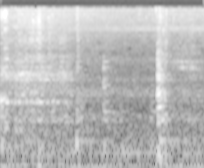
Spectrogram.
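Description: Faint handling of a sheet of paper being set in place against a board: a few soft taps, with one sharper click about one and a half seconds in.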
